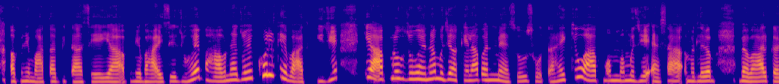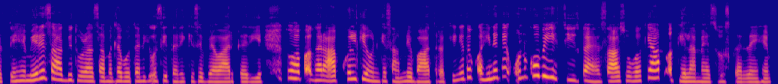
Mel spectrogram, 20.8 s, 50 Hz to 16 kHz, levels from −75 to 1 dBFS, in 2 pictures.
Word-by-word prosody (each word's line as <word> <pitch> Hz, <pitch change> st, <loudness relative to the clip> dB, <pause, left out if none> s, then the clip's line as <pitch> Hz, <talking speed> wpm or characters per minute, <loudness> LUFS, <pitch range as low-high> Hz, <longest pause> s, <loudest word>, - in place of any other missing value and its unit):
अपने 185 Hz, +1 st, -1 dB
माता-पिता 165 Hz, -1 st, -2 dB
से 165 Hz, +1 st, -6 dB
या 165 Hz, 0 st, +1 dB
अपने 175 Hz, +1 st, -3 dB
भाई 160 Hz, -1 st, +1 dB
से 185 Hz, -1 st, -3 dB
जो 175 Hz, +5 st, -7 dB
है 320 Hz, -, +8 dB
भावना 195 Hz, +5 st, +1 dB
जो 250 Hz, +3 st, -3 dB
है 300 Hz, -, +3 dB
खुल 455 Hz, 0 st, +9 dB
के 300 Hz, -5 st, +2 dB
बात 160 Hz, -, +1 dB
कीजिए 185 Hz, -, -5 dB, 0.4 s
कि 355 Hz, -, +2 dB
आप 265 Hz, -, +7 dB
लोग 300 Hz, -2 st, 0 dB
जो 275 Hz, 0 st, +1 dB
है 265 Hz, -, +4 dB
ना 290 Hz, +3 st, +2 dB
मुझे 265 Hz, -3 st, +1 dB
अकेलापन 230 Hz, 0 st, 0 dB
महसूस 185 Hz, -1 st, -4 dB
होता 170 Hz, -2 st, -8 dB
है। 215 Hz, +7 st, -2 dB
क्यों 345 Hz, +7 st, +2 dB
आप 215 Hz, -1 st, +4 dB
मम 210 Hz, -2 st, -2 dB
मुझे 200 Hz, -2 st, -2 dB, 0.2 s
ऐसा 165 Hz, -1 st, 0 dB
मतलब 190 Hz, +1 st, +1 dB, 0.3 s
व्यवहार 185 Hz, -1 st, +3 dB
करते 175 Hz, +1 st, -3 dB
हैं। 210 Hz, +1 st, -2 dB
मेरे 250 Hz, +10 st, +3 dB
साथ 275 Hz, -5 st, +3 dB
भी -, -, -2 dB
थोड़ा-सा 190 Hz, -2 st, -1 dB
मतलब 180 Hz, +1 st, -3 dB
होता 185 Hz, 0 st, -3 dB
है -, -, -6 dB
ना 190 Hz, -, -7 dB
कि 200 Hz, -, -11 dB
उसी 200 Hz, +2 st, -6 dB
तरीके 165 Hz, 0 st, -9 dB
से 180 Hz, +1 st, -6 dB
व्यवहार 160 Hz, -1 st, -1 dB
करिए। 160 Hz, 0 st, -5 dB, 0.3 s
तो 320 Hz, -1 st, +4 dB
आप 295 Hz, -, +4 dB
अगर 225 Hz, 0 st, +2 dB
आप 205 Hz, -, +5 dB
खुल 280 Hz, +1 st, +2 dB
के 270 Hz, -, +2 dB
उनके 190 Hz, -5 st, -4 dB
सामने 175 Hz, +1 st, -4 dB
बात 160 Hz, 0 st, 0 dB
रखेंगे 230 Hz, +6 st, -7 dB
तो 350 Hz, -, -1 dB
कहीं 265 Hz, +2 st, +2 dB
न -, -, +1 dB
कहीं -, -, -2 dB
उनको 370 Hz, +7 st, +4 dB
भी 370 Hz, -3 st, +6 dB
इस 305 Hz, -, -5 dB
चीज़ 225 Hz, -6 st, -8 dB
का 200 Hz, -4 st, +2 dB
एहसास 185 Hz, +3 st, +3 dB
होगा 195 Hz, +1 st, -3 dB
कि 335 Hz, -, -1 dB
आप 330 Hz, +1 st, +7 dB
अकेला 175 Hz, -2 st, -2 dB
महसूस 160 Hz, +1 st, -9 dB
कर 155 Hz, 0 st, -6 dB
रहे 155 Hz, -1 st, -4 dB
हैं। 155 Hz, -, -4 dB
190 Hz, 225 wpm, -23 LUFS, 170-240 Hz, 0.4 s, खुल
